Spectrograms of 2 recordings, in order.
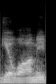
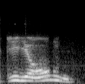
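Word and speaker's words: Guillaume: ] glad y'all got Gilami back. Is that how you say his name? Well, it's Guom. Gom. Oh, it is Guom.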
